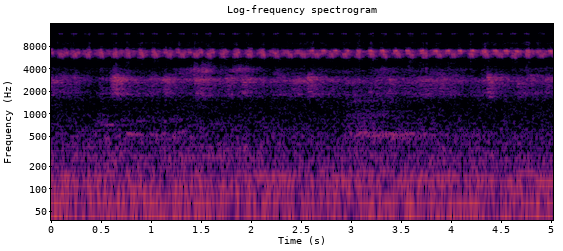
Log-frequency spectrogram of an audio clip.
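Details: Cicadas chorusing on a summer night: a steady, very high-pitched pulsing buzz, overlaid with lower rasping trills that swell and fade every second or so, with a faint low background hum.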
